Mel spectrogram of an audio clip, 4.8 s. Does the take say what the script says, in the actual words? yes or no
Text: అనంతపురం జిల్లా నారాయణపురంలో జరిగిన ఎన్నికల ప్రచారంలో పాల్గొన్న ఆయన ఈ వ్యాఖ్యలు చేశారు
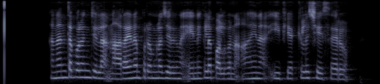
no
